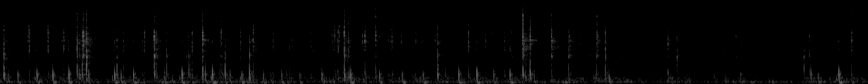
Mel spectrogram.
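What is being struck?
Plastic game controller.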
